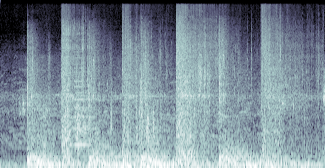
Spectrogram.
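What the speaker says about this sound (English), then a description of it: "I'm gonna start shooting his TC with my culverins" Culverins in Age of Empires III fire on a town center, giving a run of heavy booming shots every second or so, with a player talking over the in-game battle noise.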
